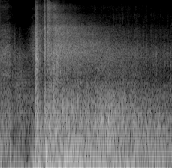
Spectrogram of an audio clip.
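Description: Hummel self-propelled artillery gun firing in a tank battle video game: a single loud, close blast with a sharp onset and a long, dense rumbling tail.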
